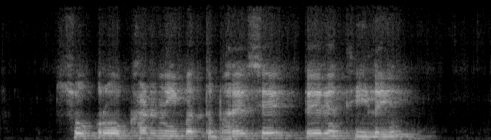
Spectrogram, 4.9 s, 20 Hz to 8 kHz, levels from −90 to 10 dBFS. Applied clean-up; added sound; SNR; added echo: neural separator model SepFormer DNS4.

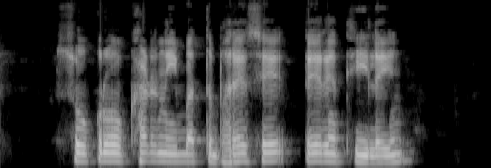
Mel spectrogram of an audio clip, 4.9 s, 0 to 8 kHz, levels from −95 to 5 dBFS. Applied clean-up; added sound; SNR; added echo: none; none; none; none.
